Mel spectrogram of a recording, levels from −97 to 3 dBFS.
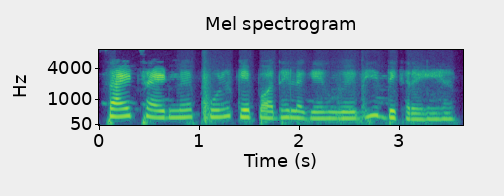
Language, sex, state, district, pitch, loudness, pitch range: Hindi, female, Uttar Pradesh, Lalitpur, 235 Hz, -18 LUFS, 210-250 Hz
